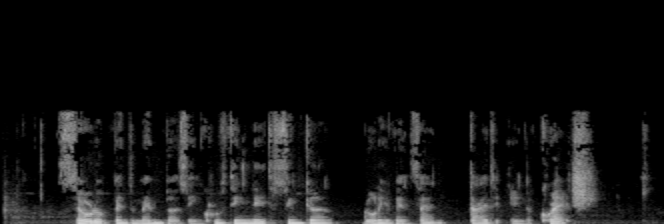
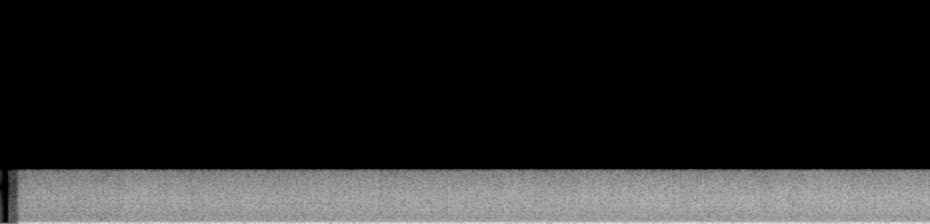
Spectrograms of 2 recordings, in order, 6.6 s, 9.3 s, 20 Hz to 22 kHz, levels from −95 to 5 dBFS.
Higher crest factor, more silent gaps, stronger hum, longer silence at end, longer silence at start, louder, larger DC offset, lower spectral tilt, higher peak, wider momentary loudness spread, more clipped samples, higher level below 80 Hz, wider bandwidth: first, 18 dB vs 12 dB; neither; neither; first, 0.7 s vs 0 s; first, 0.6 s vs 0.15 s; second, -22 LUFS vs -14 LUFS; second, under 0.1% vs 2%; about the same, -6.5 dB/octave vs -6.5 dB/octave; about the same, -4 dBFS vs -2 dBFS; first, 12 LU vs 2 LU; neither; second, -60 dBFS vs -30 dBFS; first, 11.5 kHz vs 5.4 kHz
